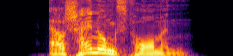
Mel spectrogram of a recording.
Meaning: plural of Erscheinungsform
- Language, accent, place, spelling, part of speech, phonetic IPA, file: German, Germany, Berlin, Erscheinungsformen, noun, [ɛɐ̯ˈʃaɪ̯nʊŋsˌfɔʁmən], De-Erscheinungsformen.ogg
